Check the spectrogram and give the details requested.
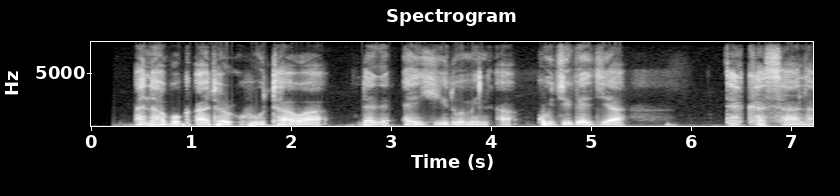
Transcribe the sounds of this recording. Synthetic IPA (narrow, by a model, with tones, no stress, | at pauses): ʔa˦na˨bʊ˨kʼaː˦tʰɐ˨rhu˦tʰaː˨waː˦ | dɐ˨ɡa˨ʔa˦jkʲiː˨doː˨mɪ˦ŋʔa̰˨kʷu˨d͡ʒi˦ɡa˨d͡ʒɪ˦ja˨ | d̥a˨kʰɐ˦sa̰ː˦la̰ː˦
